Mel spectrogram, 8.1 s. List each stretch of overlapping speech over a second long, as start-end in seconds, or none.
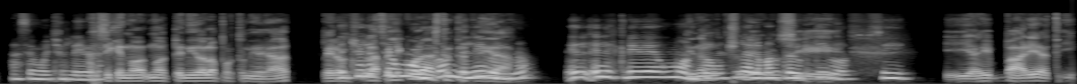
2.5-4.0, 5.2-6.4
